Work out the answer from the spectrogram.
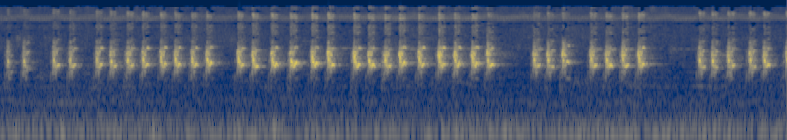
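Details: Sooty-headed bulbul song for prompting other bulbuls to reply: long runs of quick, bright notes in several bursts split by brief pauses.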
